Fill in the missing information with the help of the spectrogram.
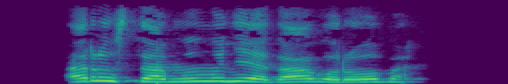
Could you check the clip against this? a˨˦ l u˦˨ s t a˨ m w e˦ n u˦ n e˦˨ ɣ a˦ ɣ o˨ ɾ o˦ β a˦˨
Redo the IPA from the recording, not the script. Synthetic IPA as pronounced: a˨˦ ɾ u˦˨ s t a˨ m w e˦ ŋ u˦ ɲ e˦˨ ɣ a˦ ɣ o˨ ɾ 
